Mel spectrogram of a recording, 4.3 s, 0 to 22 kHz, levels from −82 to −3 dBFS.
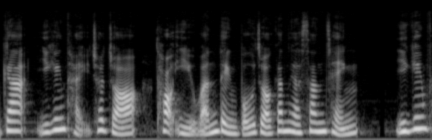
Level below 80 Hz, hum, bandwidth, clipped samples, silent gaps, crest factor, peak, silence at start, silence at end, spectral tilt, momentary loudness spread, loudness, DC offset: -72 dBFS; none; 13 kHz; under 0.1%; none; 16 dB; -6 dBFS; 0.05 s; 0 s; -6.5 dB/octave; 6 LU; -22 LUFS; 0.3%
